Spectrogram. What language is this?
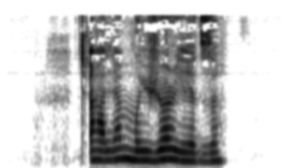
Adyghe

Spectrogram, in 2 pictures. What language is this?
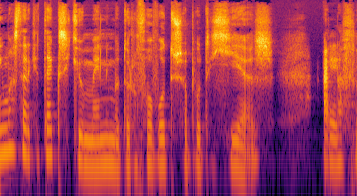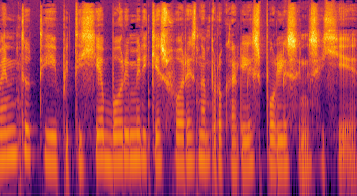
Greek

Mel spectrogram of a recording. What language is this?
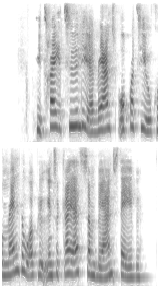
Danish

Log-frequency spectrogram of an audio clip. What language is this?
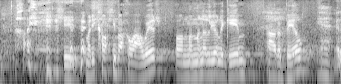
Welsh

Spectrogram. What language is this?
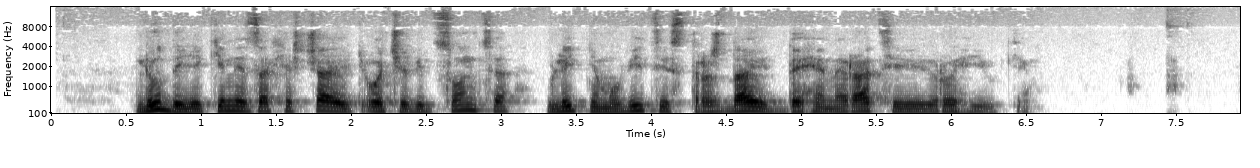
Ukrainian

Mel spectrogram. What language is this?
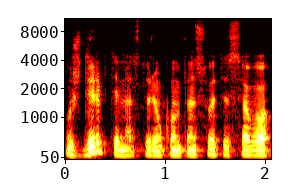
Lithuanian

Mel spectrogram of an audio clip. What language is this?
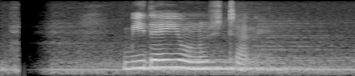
Bangla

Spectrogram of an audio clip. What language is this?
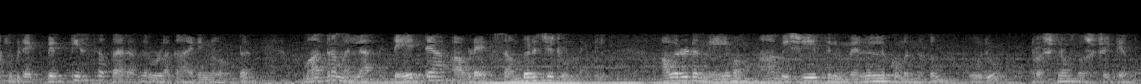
Malayalam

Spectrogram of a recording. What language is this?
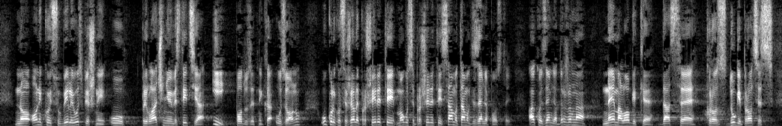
Croatian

